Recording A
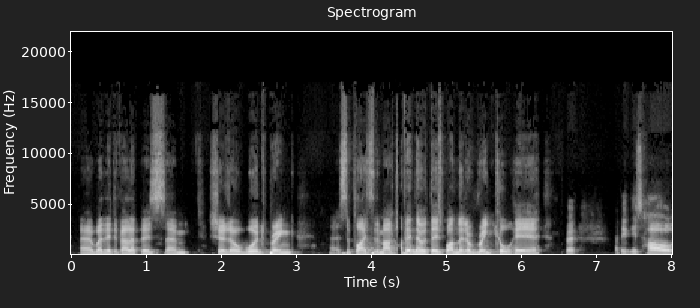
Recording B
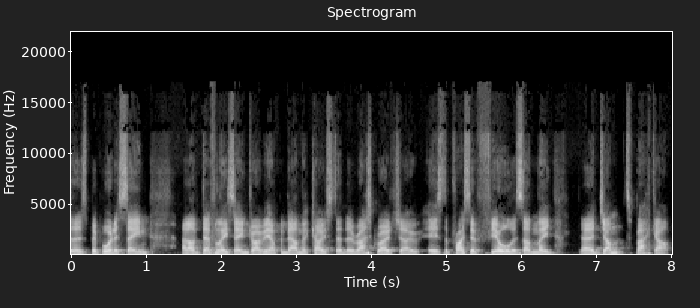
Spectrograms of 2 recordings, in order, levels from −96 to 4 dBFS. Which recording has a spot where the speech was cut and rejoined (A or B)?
A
